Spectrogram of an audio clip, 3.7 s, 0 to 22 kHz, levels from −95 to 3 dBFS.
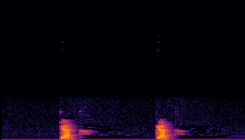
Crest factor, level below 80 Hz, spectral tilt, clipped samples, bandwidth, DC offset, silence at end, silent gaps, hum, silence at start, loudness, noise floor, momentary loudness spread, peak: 22 dB; -74 dBFS; -3 dB/octave; under 0.1%; 4.8 kHz; under 0.1%; 1.15 s; none; none; 0.9 s; -19 LUFS; -63 dBFS; 20 LU; -2 dBFS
